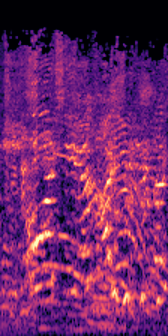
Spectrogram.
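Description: Excited, high-pitched voices talking and calling out over each other, with no words clear.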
